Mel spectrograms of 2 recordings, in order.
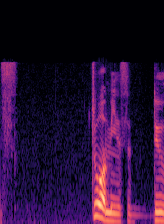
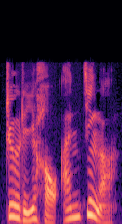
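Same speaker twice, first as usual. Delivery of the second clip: ordinary talk, nothing marked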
